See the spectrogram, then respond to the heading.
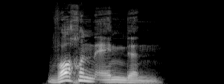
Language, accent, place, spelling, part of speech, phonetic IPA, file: German, Germany, Berlin, Wochenenden, noun, [ˈvɔxn̩ˌʔɛndn̩], De-Wochenenden.ogg
- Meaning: plural of Wochenende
